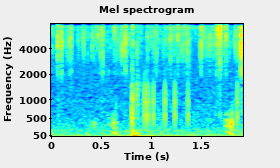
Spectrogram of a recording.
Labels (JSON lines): {"label": "biophony", "recorder": "SoundTrap 300"}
